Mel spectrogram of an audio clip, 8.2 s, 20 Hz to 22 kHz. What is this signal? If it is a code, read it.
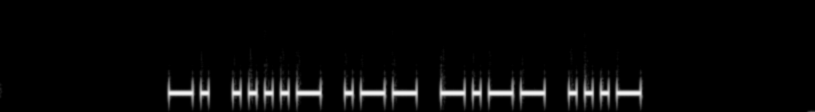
Morse code, heard as a keyed tone, about 18 wpm, 700 Hz. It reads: N4WYV
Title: Speed Racing - USA Call Signs 15wpm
